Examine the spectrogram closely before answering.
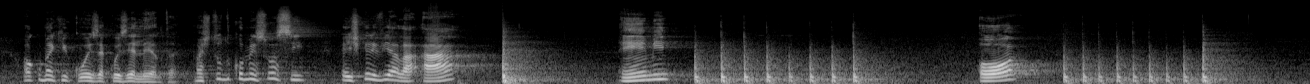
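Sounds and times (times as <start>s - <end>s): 
speech: 0.2s - 4.7s, 6.2s - 7.1s, 9.8s - 10.8s
sharp knocks counted out as letters: 5.0s - 5.7s, 6.9s - 9.0s, 10.6s - 12.7s.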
